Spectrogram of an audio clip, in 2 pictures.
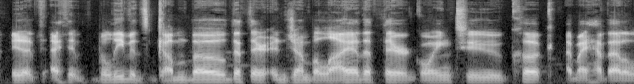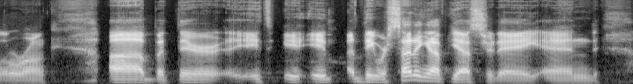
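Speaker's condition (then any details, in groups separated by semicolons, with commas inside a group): No condition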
